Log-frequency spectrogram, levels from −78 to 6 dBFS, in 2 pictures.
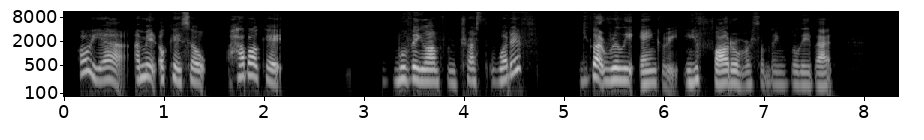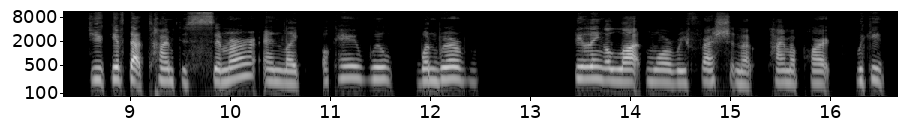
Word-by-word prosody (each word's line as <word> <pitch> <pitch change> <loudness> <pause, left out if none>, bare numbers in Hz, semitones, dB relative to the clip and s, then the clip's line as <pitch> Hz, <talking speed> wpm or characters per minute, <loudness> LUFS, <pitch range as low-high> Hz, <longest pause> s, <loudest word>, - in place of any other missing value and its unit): Oh, 335 +3 +1
yeah. 220 - -1
I - - -1
mean, 250 +2 0
okay. 215 -2 -1
So 190 -2 -2 0.2
how 255 - 0
about, 265 -2 +4
'kay - - 0 1.1
moving 215 0 +2
on 195 0 +4
from 180 -2 -15
trust, 200 +2 -8
what 205 +5 -2
if 390 +6 -3 0.4
you 200 +1 -18
got 245 -4 +7
really 210 -1 +3
angry? 180 +2 -4
You 185 +3 -4
fought 180 -3 +4
over 165 -2 -3
something 165 0 -17
really 165 -1 -9
bad. 155 -1 -2 0.9
Do 215 - -9
you 215 - 0
give 225 +1 +3
that - - +7
time 205 -1 0
to 185 0 -11
simmer 220 +10 +1
and, 195 -2 -1
like, 175 -1 0 0.2
"Okay, 240 0 -2
we'll 225 -1 0 0.2
when 205 +2 0
we're 220 0 +4 1.1
feeling 230 -1 +3
a - - +4
lot 195 -1 +5
more 190 -1 -1
refreshed 185 +2 -3
in 180 - -7
that 170 -1 -4 0.2
time 185 -1 -2
apart, 180 0 -2 0.2
we 200 - -3
could 205 0 -5
200 Hz, 175 wpm, -24 LUFS, 185-225 Hz, 1.1 s, got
